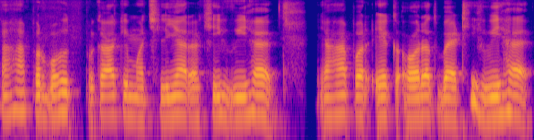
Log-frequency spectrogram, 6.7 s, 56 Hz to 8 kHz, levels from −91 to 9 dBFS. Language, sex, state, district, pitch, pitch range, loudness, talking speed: Hindi, male, Jharkhand, Palamu, 130 Hz, 125-135 Hz, -17 LUFS, 145 wpm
